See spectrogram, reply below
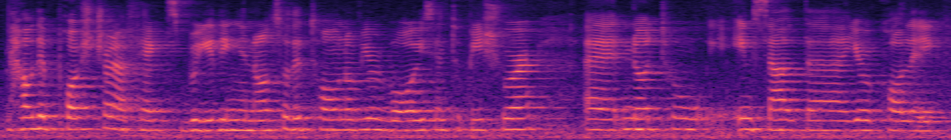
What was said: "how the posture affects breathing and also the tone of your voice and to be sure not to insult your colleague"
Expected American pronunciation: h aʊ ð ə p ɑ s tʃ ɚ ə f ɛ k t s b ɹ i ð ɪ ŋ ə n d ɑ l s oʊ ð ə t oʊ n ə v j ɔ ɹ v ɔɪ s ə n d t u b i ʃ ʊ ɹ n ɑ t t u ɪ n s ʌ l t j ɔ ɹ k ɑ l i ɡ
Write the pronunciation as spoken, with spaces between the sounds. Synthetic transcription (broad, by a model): h aʊ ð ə p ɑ s tʃ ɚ ə f ɛ k t s b ɹ i ð ɪ ŋ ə n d ɑ l s oʊ ð ə t oʊ n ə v j ɔ ɹ v ɔɪ s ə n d t u b i ʃ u ɹ n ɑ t t u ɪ n s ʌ l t j ɔ ɹ k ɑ l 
